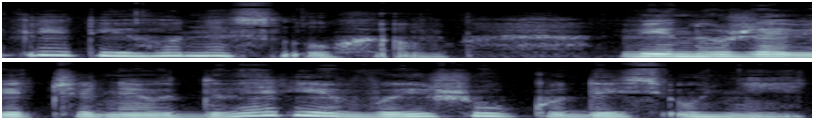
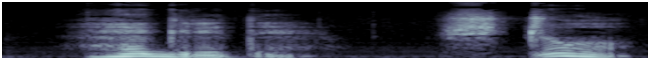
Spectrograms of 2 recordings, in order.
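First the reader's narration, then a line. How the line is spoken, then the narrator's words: Hissed. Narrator (Ukrainian): просичав Гегрід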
